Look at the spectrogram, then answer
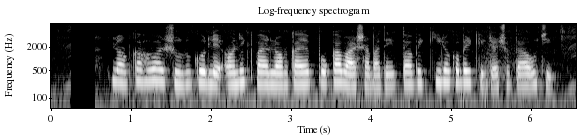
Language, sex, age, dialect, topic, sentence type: Bengali, female, 18-24, Rajbangshi, agriculture, question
